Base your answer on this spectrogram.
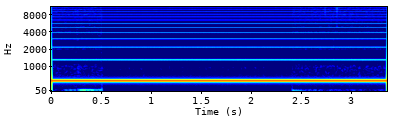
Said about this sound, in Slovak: A teraz nasleduje tón s frekvenciou 432 Hz, tu je jeho zvuk.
